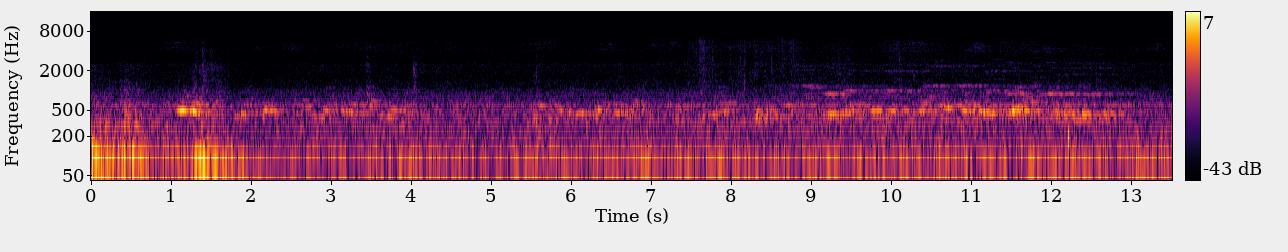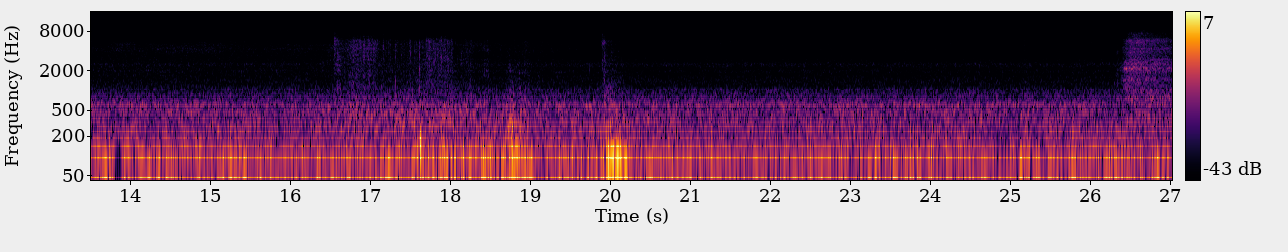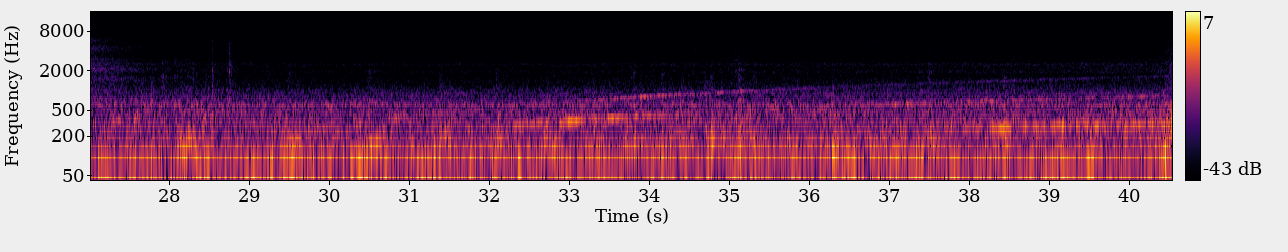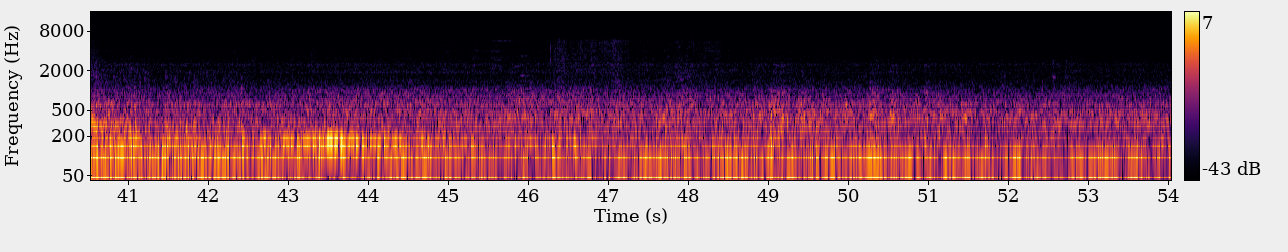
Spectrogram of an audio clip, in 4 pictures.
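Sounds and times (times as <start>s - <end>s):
train clunk: 0.0s - 1.8s, 16.5s - 19.2s, 19.8s - 20.3s
train rumble and wheel noise: 0.0s - 54.0s.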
